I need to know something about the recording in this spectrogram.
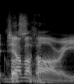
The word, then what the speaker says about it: Javahari: Was it Javahari. Okay? Javahari, yes. That's actually an R and an I, not an N. So I blame Skype's fonts for that.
